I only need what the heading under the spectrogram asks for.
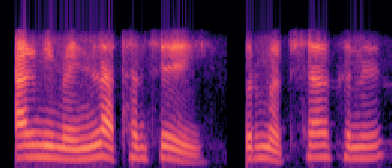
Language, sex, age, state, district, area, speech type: Bodo, female, 45-60, Assam, Baksa, rural, conversation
